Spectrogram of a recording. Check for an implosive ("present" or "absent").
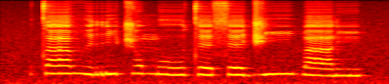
absent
